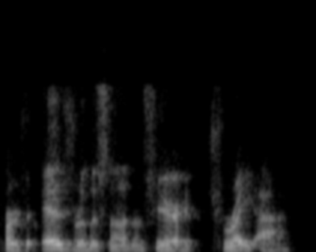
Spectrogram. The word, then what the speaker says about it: Seraiah: King of Ezra Artaxerxes, king of Persia, Ezra the son of Seraiah. Seraiah. Try I'm going to get it right in a minute. Seraiah is how you say it.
